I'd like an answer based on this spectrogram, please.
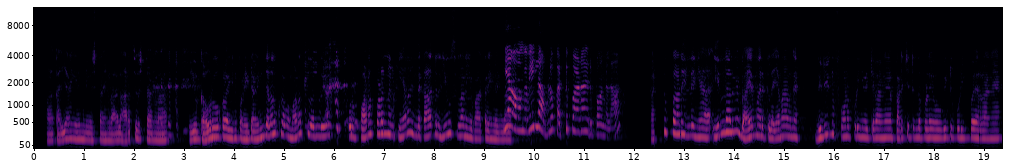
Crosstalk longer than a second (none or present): none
